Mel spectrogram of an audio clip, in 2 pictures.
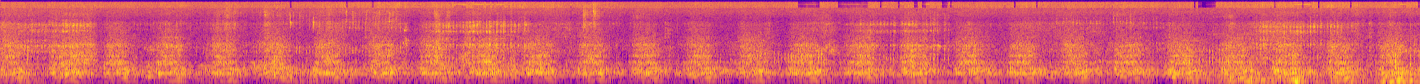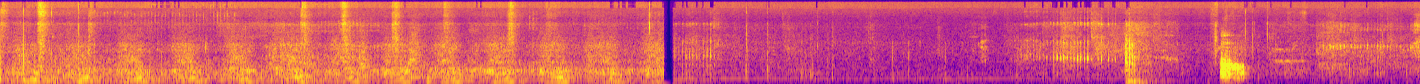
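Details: Shelter cat: steady low purr with soft rhythmic snoring at the same time, then quieting into room noise with brief rustles.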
